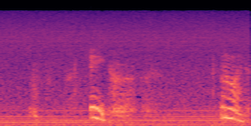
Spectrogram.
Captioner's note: panting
